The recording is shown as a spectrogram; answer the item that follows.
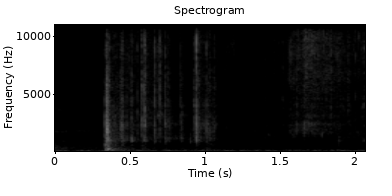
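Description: The small plastic ROBOTIS-MINI humanoid robot being handled: one sharp click about a third of a second in, then a few lighter clicks. Near the end comes a soft hiss of fine play sand falling from the robot.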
